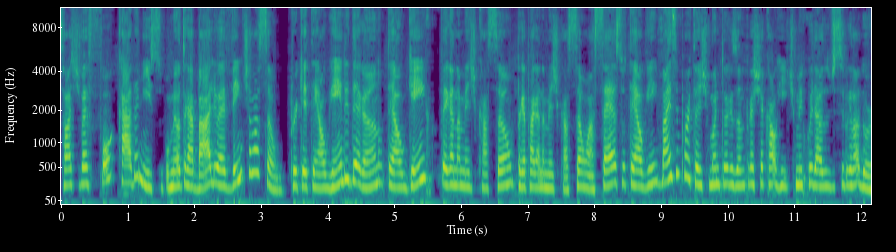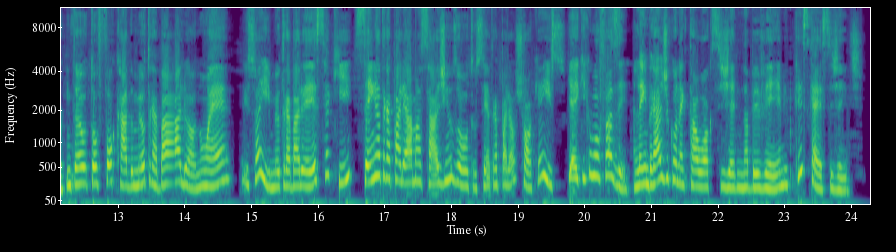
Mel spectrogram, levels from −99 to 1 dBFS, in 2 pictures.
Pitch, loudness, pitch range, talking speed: 235 Hz, -20 LUFS, 215-270 Hz, 205 wpm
